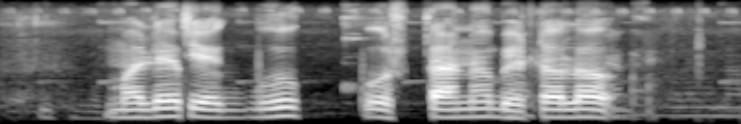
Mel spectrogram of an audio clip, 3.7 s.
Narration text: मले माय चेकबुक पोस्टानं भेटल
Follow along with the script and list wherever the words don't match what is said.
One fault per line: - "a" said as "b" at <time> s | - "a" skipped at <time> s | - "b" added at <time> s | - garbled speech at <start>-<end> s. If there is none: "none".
- "माय" skipped at 0.9 s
